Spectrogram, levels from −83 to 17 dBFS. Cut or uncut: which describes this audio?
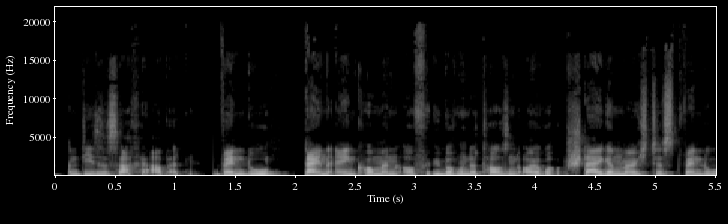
cut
